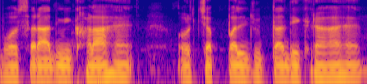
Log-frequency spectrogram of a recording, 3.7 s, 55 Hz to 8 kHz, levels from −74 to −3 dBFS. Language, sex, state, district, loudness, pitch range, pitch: Hindi, male, Jharkhand, Ranchi, -19 LUFS, 85-90 Hz, 85 Hz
